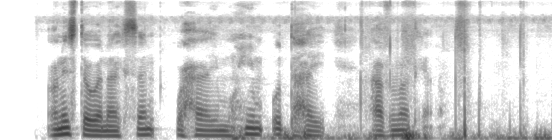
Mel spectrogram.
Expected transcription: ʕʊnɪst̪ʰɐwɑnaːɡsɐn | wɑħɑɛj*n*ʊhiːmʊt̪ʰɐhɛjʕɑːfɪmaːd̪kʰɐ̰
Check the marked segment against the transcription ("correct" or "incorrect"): incorrect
